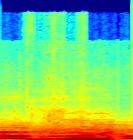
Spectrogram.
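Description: A cow moos loudly and close by with a drawn-out low call that bends in pitch, as cattle are worked through a handling system with bars, and no one talks.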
